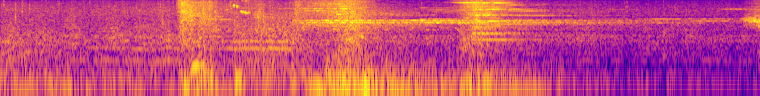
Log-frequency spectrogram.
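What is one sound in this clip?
A bright magical chime rings out.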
